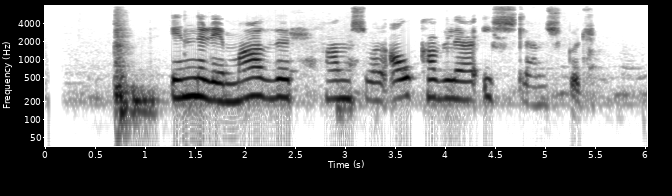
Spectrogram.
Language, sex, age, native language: Icelandic, male, 11, Icelandic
